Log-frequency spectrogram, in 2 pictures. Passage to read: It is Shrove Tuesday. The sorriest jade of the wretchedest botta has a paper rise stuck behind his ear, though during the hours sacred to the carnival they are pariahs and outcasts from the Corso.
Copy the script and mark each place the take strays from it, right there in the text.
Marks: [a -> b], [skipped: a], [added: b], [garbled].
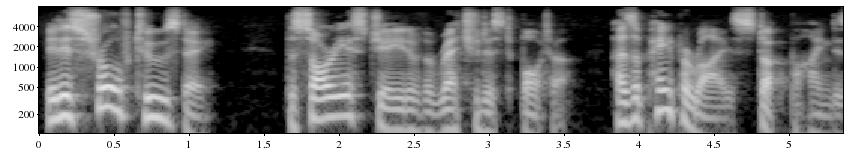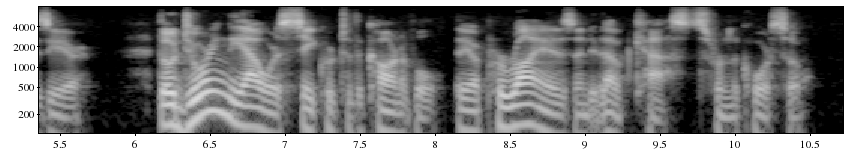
It is Shrove Tuesday. The sorriest jade of the wretchedest botta has a paper rise stuck behind his ear, though during the hours sacred to the carnival they are pariahs and outcasts from the Corso.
